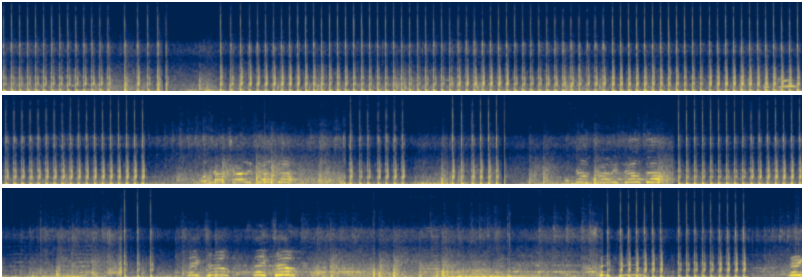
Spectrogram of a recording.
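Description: Paintball markers firing in rapid, continuous strings, many shots a second, with several guns overlapping. After about twelve seconds the fire thins to broken strings and players' shouts come through, and dense fire returns near the end.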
